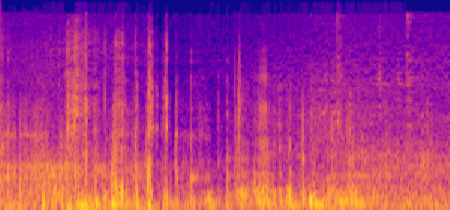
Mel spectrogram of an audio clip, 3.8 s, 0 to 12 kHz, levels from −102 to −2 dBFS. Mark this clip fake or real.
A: real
